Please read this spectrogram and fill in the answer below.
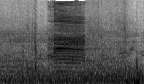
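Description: A single wavering bleat, sheep- or goat-like, about half a second long, a little under a second in, over a steady low background hum.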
